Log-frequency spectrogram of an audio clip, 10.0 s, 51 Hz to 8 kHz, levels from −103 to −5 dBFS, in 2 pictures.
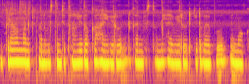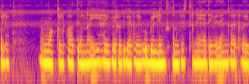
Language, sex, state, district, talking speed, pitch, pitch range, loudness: Telugu, female, Andhra Pradesh, Guntur, 155 wpm, 185 Hz, 180-195 Hz, -14 LUFS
